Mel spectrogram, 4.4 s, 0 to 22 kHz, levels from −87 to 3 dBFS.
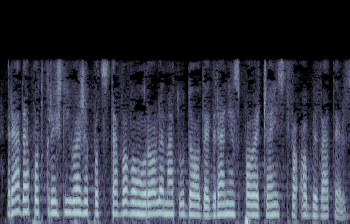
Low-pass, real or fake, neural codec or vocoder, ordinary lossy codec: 7.2 kHz; real; none; none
